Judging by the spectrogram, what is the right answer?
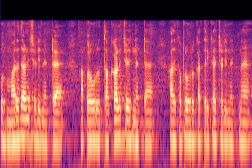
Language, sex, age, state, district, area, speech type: Tamil, male, 30-45, Tamil Nadu, Erode, rural, spontaneous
